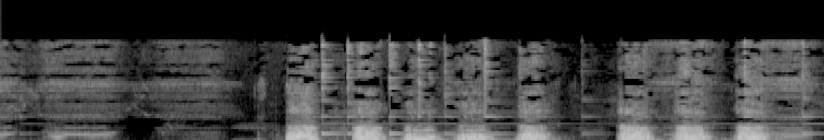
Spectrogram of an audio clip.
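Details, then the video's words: Livestock guardian dogs barking in quick bursts, two volleys of rough, deep barks separated by a short pause, preceded by a brief whining note. "Livestock Guardian Dogs Barking"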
